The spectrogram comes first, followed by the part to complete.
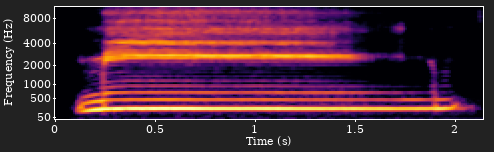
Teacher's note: মিম অক্ষরটা তাহলে কোন জায়গা থেকে উচ্চারণ করতে হবে দুই ঠোট এর বাইরের অংশ মি চার আলিফ টানে উচ্চারণ করতে হবে।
